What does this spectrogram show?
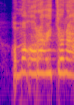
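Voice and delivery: loud yelling.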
